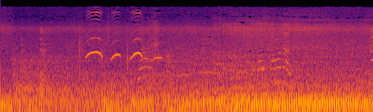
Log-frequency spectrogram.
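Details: A baby monkey that was bitten by another monkey that took it gives high, arched squealing cries, calling for its mother over a low rumble.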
